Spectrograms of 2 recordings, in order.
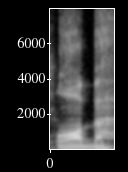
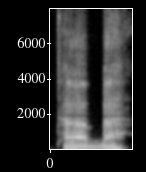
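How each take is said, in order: First: "taba" clean, no trailing ha; "taba" with a crisp ending; correct taba. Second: "taba" slow with a trailing ha; "taba" with an extra sigh at the end; wrong taba. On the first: Teacher contrasting, clean "taba". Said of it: "and taba". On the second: Teacher mimicking the student, "taba" with added ha. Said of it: "You're saying taba". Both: Shown as a demonstration.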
